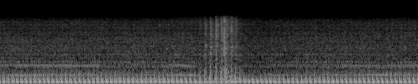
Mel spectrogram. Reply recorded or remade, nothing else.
remade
